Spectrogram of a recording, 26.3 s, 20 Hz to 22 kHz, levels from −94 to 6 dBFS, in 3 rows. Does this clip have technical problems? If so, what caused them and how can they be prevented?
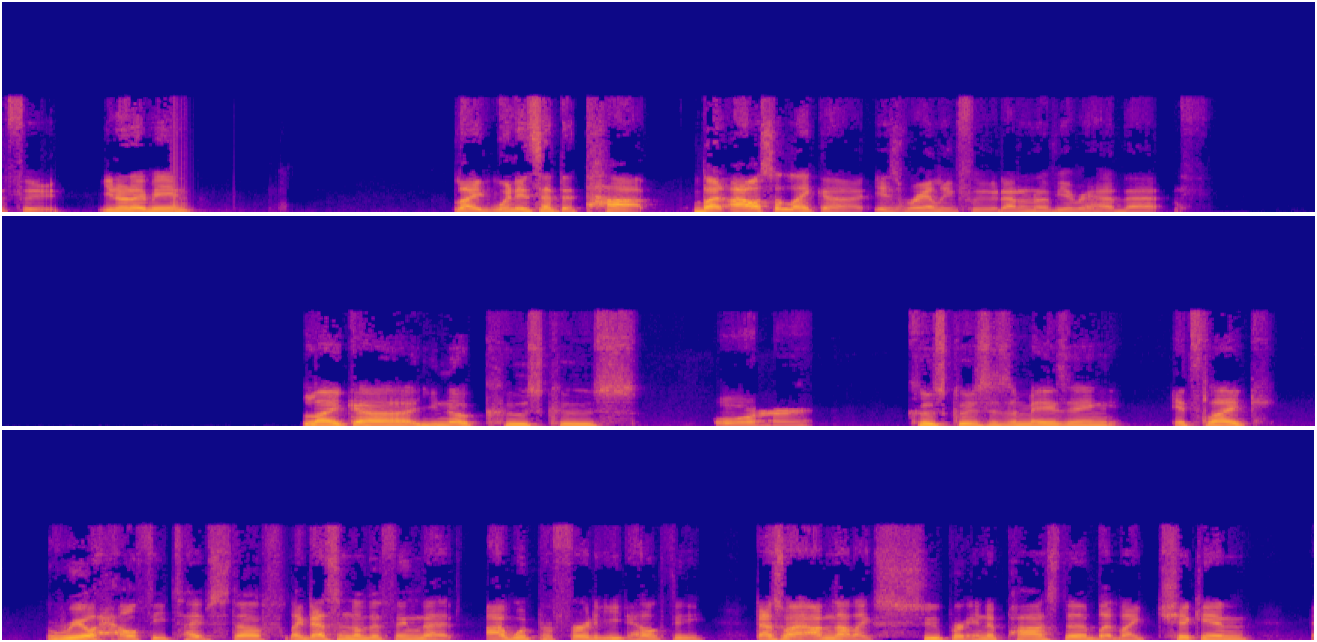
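Yes. From 1.12 to 1.86 s there is a block size mismatch (truncated): one stage delivers bigger blocks than the following stage accepts, so each block's tail is dropped. The result is a 109 Hz buzz, with speech hurried to 1.09 times speed at near-normal pitch. Matching block sizes across stages, or buffering the surplus rather than discarding it, prevents this.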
